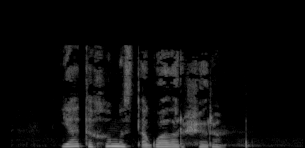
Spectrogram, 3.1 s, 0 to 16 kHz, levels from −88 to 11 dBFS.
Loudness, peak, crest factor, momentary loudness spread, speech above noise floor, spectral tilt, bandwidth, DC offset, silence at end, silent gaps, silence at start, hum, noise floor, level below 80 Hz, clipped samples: -39 LUFS; -26 dBFS; 16 dB; 20 LU; 39 dB; -4.5 dB/octave; 11.5 kHz; under 0.1%; 0.55 s; none; 0.6 s; none; -77 dBFS; -88 dBFS; under 0.1%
